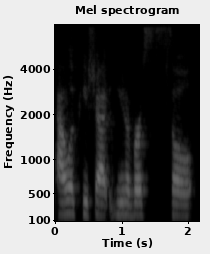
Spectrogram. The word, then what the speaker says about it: alopecia universalis: This is called alopecia universalis. I believe that's how you pronounce it.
